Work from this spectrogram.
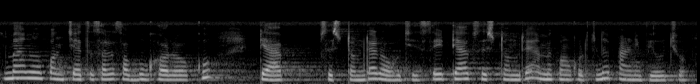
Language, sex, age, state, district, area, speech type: Odia, female, 45-60, Odisha, Puri, urban, spontaneous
